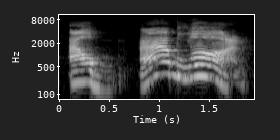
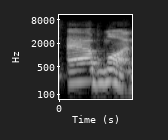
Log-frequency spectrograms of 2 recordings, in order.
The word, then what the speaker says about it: Ablan: We are here today with Ablan. I wrote it down and I said it wrong again. I'm looking at here. It's Ablan.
